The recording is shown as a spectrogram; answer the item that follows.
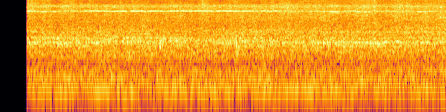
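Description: Steady low hum with an even hiss, the constant background noise of the room, cutting in just after the recording starts.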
